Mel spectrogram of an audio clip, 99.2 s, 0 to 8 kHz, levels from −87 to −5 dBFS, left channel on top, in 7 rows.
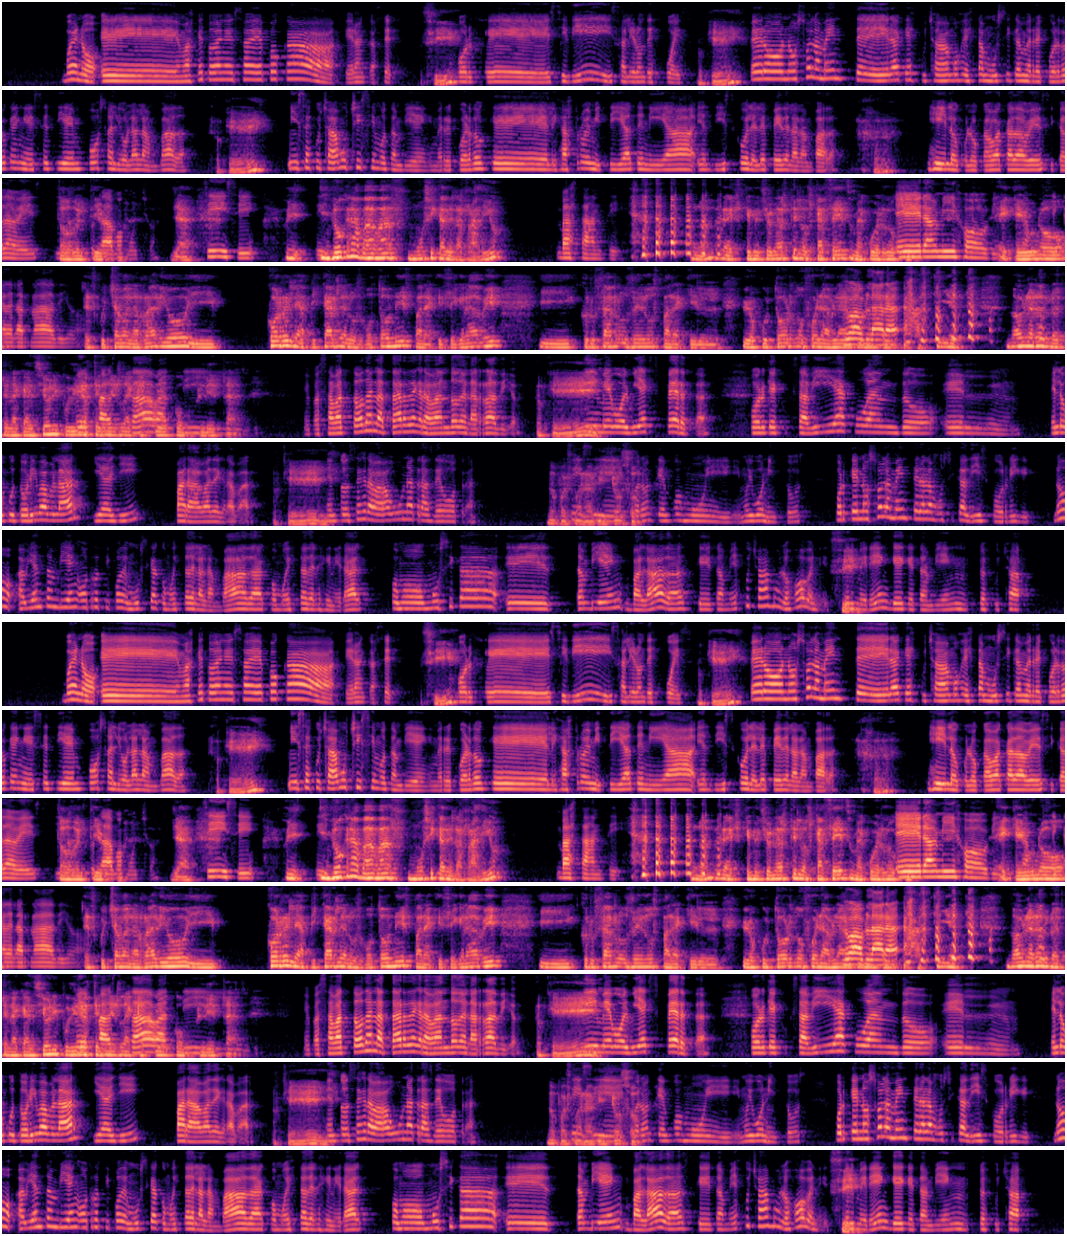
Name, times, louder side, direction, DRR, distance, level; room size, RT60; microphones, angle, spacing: voice 1, 0.8-4.8 5.1-5.2 6.1-9.0 10.0-16.6 18.0-25.3 26.5-28.8 29.1-29.4 29.7-30.4 31.1-31.7 32.5-32.7 35.7-37.9 40.2-42.2 42.5-43.6 53.7-55.5 56.3-56.4 57.6-58.2 58.4-59.9 60.8-63.5 64.4-65.3 65.6-66.1 66.7-67.0 67.3-70.2 70.7-72.7 73.2-74.1 75.2-77.2 78.4-81.5 82.0-84.5 84.9-89.8 90.2-92.3 92.7-94.8 95.1-98.2 98.4-98.6, right 3 dB, 30° right, 0.6 m, -26 dB
voice 2, 5.6-6.1 9.4-9.9 17.1-17.7 25.6-26.1 29.1-29.7 30.6-31.2 32.1-32.3 32.6-35.0 37.5-40.5 41.6-42.5 43.6-45.4 46.1-55.2 55.9-60.1 63.8-64.6 66.4-66.6 74.6-75.3 78.1-79.4 96.1-96.4, right 2 dB, 60° right, 1.2 m, -24 dB
11.5 x 7.7 x 6.0 m
head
